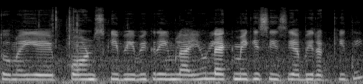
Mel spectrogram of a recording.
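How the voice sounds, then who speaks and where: Over noticeable background noise, a woman with a fairly high pitch speaks at a moderate pace in a monotone, flat intonation. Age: 50s. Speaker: cosmetics shop owner, vlogger. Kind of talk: product showcase vlog. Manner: casual, conversational.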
